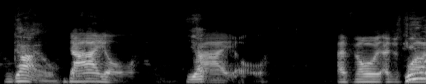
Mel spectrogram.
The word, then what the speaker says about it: Guile: It's like Gul. Guile.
